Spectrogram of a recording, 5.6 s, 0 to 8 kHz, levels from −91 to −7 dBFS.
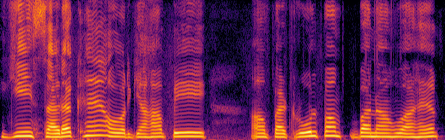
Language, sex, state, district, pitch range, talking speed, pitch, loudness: Hindi, female, Uttar Pradesh, Lalitpur, 195-225 Hz, 120 wpm, 210 Hz, -16 LUFS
